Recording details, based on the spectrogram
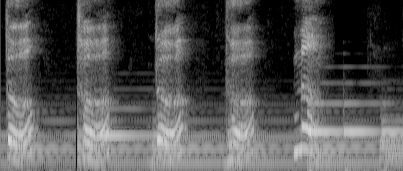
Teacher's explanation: इन वर्णों के उच्चारण में ध्वनि जीभ के आगे के हिस्से से दांतों को छूने से आती है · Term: दंत्य ध्वनियां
